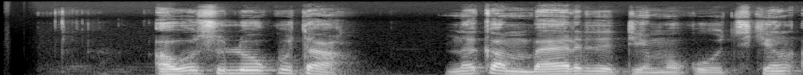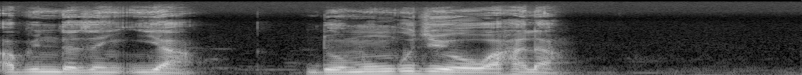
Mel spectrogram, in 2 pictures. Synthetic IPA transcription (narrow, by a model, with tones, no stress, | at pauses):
ʔa˨wɐ˦su˦loː˦kʷʊ˦taː˨ | na˦kɐ˨mba˦jɐ˦rda˨teː˨mɐ˦kʷoː˦t͡ʃɪ̥˦kʲɪ˦ŋʔa̰˨bɪ˦nda˨zɐ˦˨ŋʔɪ˦ja˨ | doː˨mɪ˦ŋɡʷʊ˦d͡ʒeː˨wa˨wɐ˨ɦa˦laː˨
